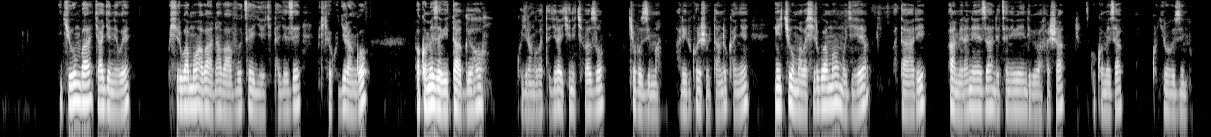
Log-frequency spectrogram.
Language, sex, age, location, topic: Kinyarwanda, male, 50+, Nyagatare, health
